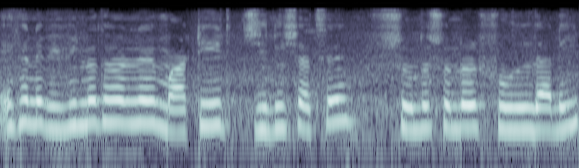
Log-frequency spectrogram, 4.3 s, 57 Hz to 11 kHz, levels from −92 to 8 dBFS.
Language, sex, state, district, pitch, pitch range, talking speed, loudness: Bengali, male, West Bengal, North 24 Parganas, 210 Hz, 195-235 Hz, 125 wpm, -13 LUFS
